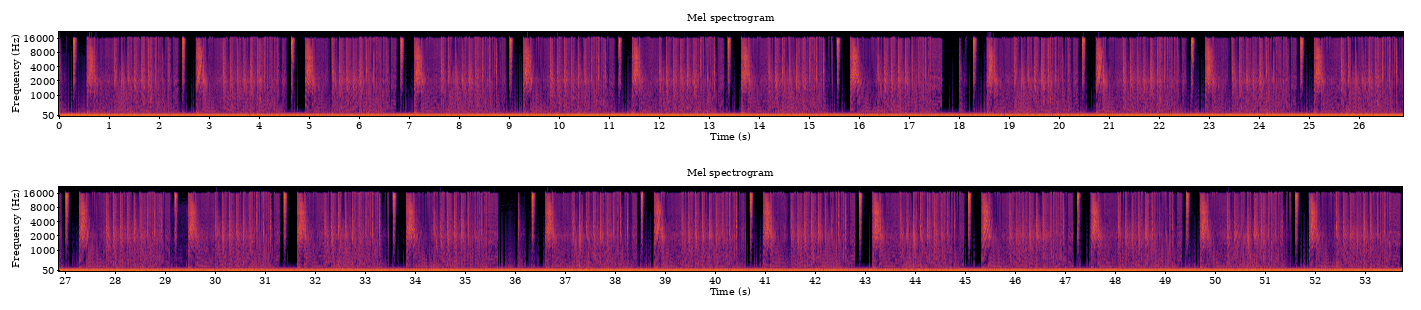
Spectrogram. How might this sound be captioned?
industrial sfx, for use in a game, movie, etc
background, music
